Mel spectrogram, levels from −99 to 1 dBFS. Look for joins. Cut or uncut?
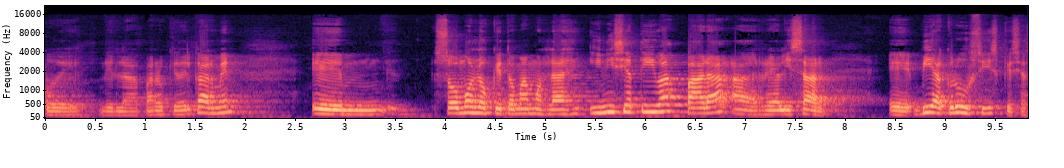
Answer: uncut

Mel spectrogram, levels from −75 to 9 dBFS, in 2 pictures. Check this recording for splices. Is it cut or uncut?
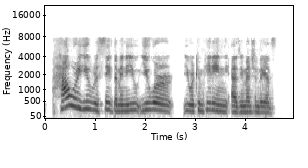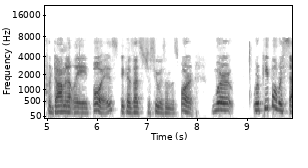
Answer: uncut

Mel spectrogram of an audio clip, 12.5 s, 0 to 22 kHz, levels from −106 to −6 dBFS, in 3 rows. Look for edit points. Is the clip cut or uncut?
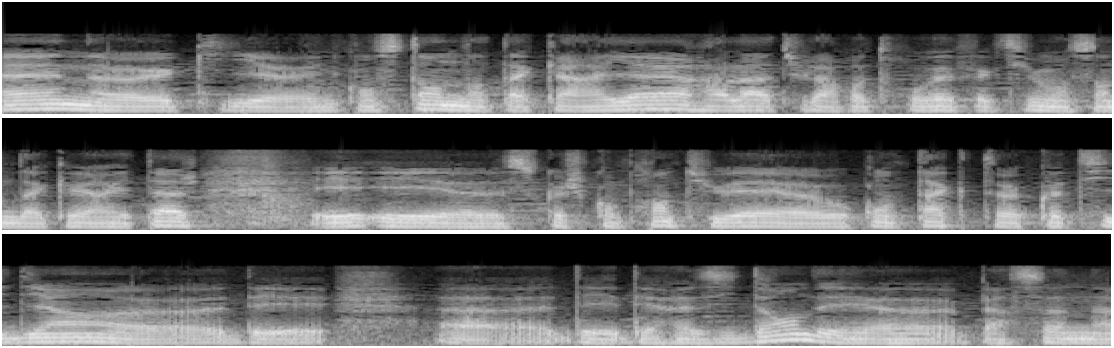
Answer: uncut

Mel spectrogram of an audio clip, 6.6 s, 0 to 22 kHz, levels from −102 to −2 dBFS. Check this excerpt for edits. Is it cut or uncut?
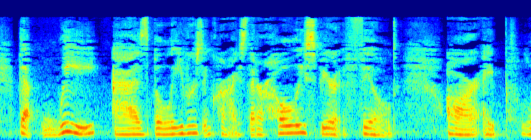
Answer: cut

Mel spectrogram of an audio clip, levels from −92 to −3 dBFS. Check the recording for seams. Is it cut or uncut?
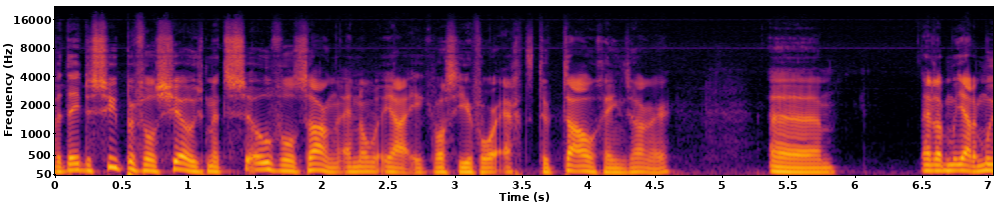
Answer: uncut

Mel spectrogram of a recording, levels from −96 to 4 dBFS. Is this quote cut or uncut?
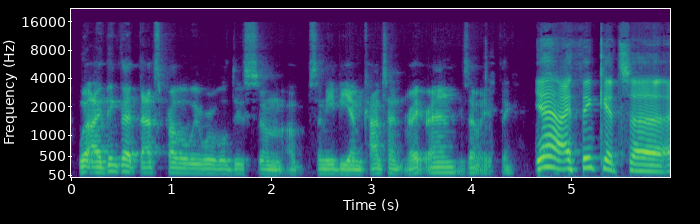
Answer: uncut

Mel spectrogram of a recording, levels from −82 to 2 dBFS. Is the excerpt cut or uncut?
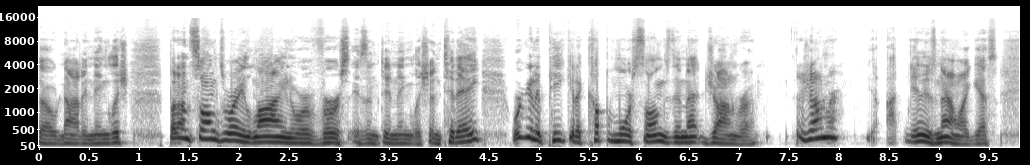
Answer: cut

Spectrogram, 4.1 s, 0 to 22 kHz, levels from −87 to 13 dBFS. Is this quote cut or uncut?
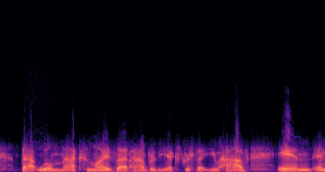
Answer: cut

